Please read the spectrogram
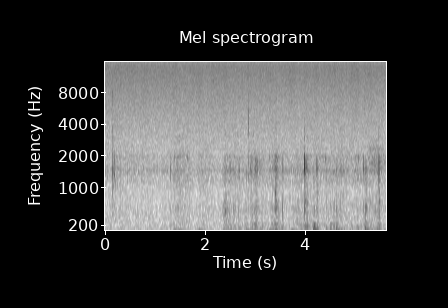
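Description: Low rumble with irregular knocks and clicks that grow busier about a second and a half in: handling and bumping noise on the action camera as it is moved about among the parked karts.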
